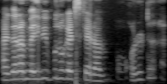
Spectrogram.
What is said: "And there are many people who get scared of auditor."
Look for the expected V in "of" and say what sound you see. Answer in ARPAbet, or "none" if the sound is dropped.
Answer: P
